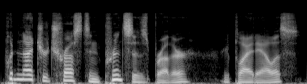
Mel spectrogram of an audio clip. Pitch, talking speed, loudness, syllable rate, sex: 135 Hz, 175 wpm, -17 LUFS, 5.2 syllables/s, male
